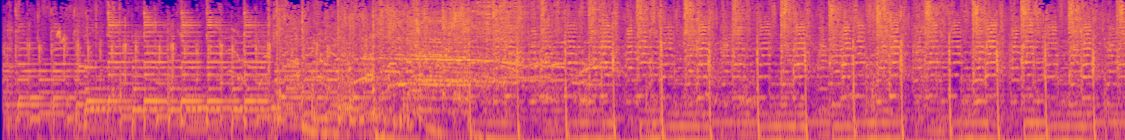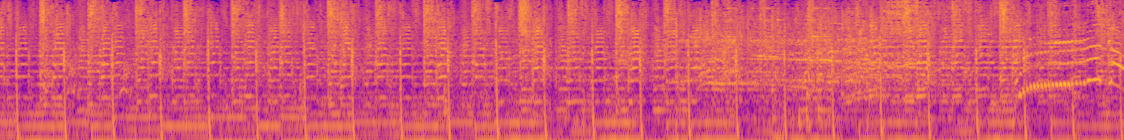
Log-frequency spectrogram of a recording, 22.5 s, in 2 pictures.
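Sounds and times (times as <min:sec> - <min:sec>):
Russian song: 0:01.0 - 0:22.4
laughter: 0:02.1 - 0:07.1, 0:18.1 - 0:22.4.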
